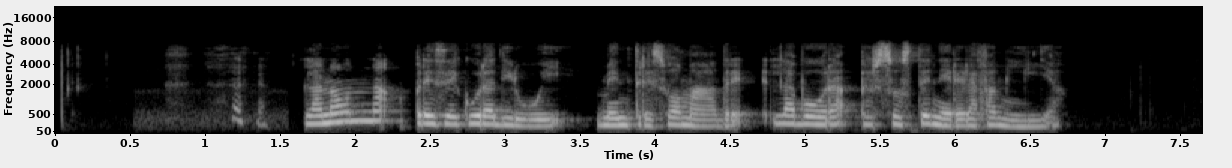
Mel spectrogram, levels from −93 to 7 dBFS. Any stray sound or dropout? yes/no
yes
